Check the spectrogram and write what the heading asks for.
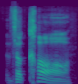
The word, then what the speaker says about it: car: He doesn't pronounce the letter or the sound r at the end, does he? Because in his accent, in Southern Standard British English, we don't pronounce the letter r or the sound r when right before silence.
